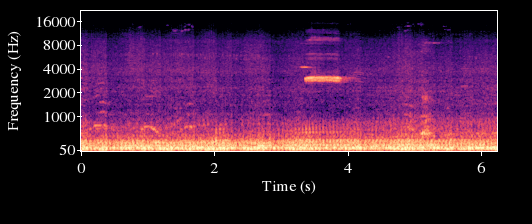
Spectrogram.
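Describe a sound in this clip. A motorcycle engine idles and rumbles nearby.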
